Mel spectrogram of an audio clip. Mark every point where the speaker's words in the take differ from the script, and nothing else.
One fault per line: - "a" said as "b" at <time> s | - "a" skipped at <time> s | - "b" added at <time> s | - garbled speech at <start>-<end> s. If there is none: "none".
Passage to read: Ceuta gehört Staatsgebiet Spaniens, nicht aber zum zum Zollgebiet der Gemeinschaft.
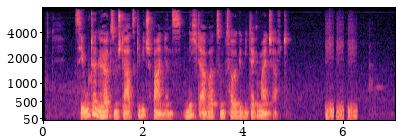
- "zum" added at 1.4 s
- "zum" skipped at 3.7 s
